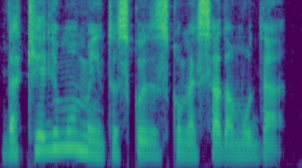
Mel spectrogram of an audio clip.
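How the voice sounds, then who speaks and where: A woman's voice: on the low side, quick pace, warm tone, no room sound, clean studio sound. A woman, a bishop, telling her personal testimony in an interview, earnest and emotional. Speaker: bishop, guest.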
